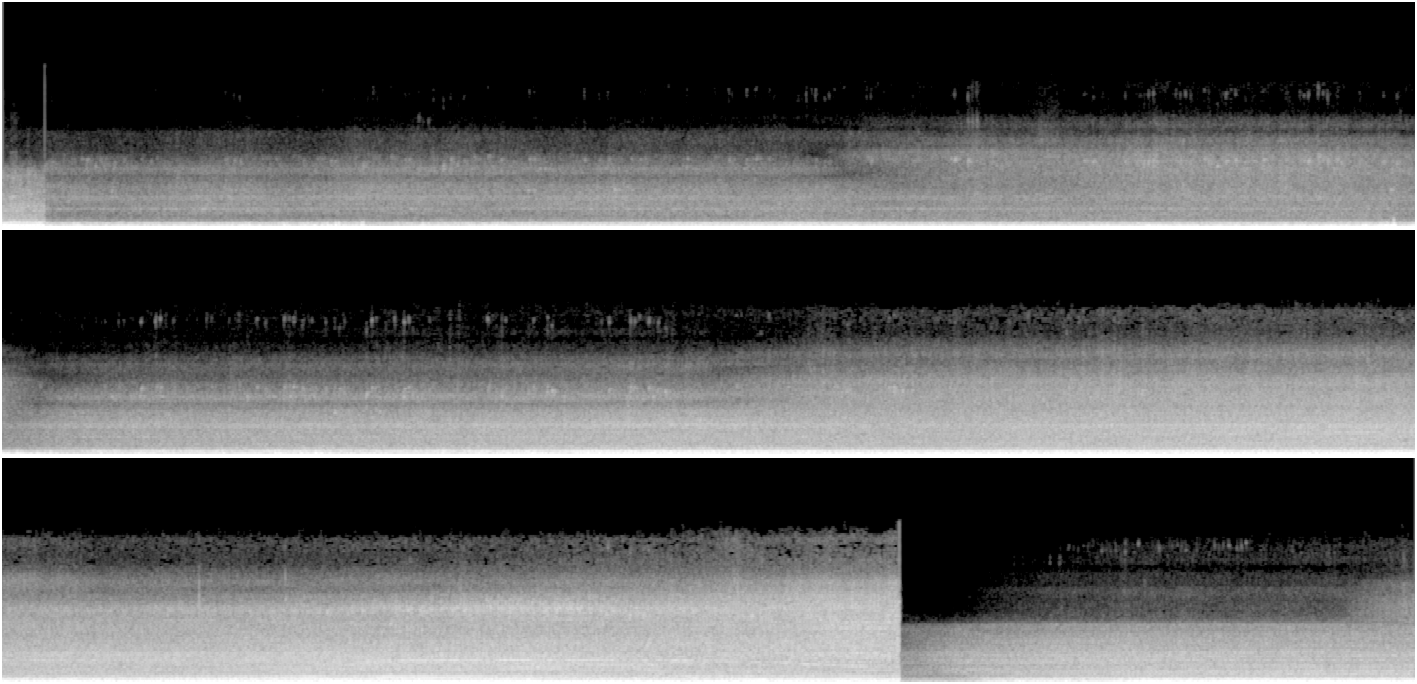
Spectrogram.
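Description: Tractors and onion harvesting machinery running in a field, a steady engine rumble with wind buffeting the microphone. It grows louder about halfway through, and there are brief breaks where the shot changes.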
